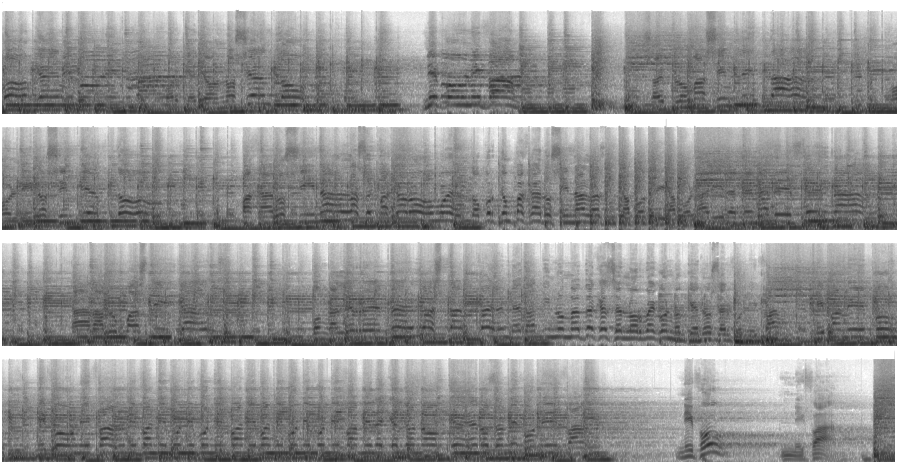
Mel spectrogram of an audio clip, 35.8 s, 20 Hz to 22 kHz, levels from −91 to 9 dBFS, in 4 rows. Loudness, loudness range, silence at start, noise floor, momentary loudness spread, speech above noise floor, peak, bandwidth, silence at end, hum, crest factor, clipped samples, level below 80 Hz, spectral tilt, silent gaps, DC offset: -14 LUFS; 2 LU; 0 s; -35 dBFS; 4 LU; 21 dB; 0 dBFS; 16.5 kHz; 0 s; none; 14 dB; under 0.1%; -26 dBFS; -5 dB/octave; none; under 0.1%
